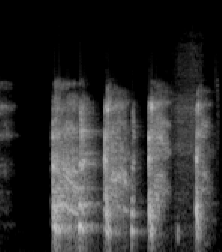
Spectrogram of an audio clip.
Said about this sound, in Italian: ma ho preso un colpo di tosse, mi avete fatto emozionare.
